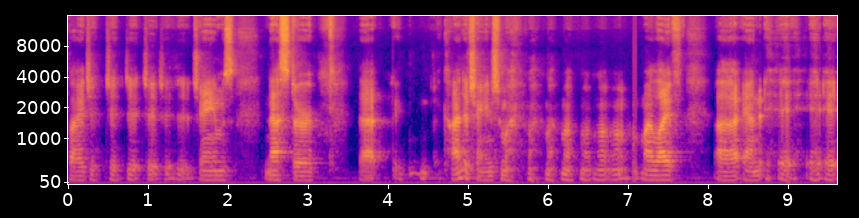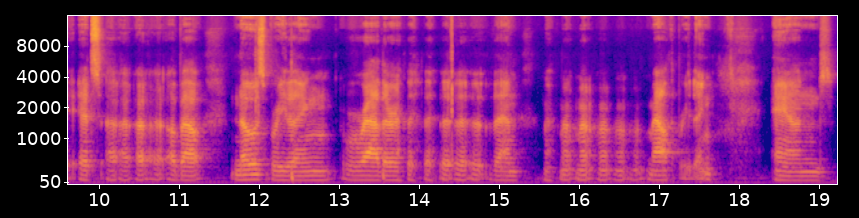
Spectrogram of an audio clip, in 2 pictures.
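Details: Adult man, a speech-language pathologist, who stutters; stuttering.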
